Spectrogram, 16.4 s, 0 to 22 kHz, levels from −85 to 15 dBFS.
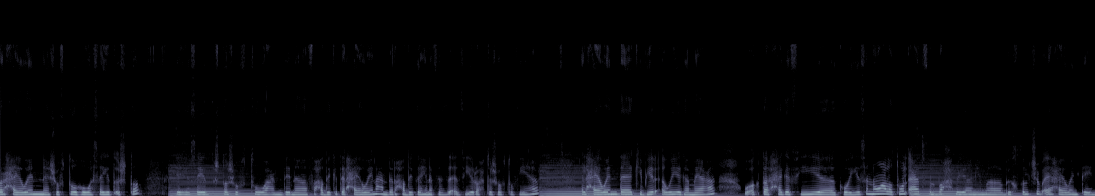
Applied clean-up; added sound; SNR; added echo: none; Bowed string instrument; 12 dB; none.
